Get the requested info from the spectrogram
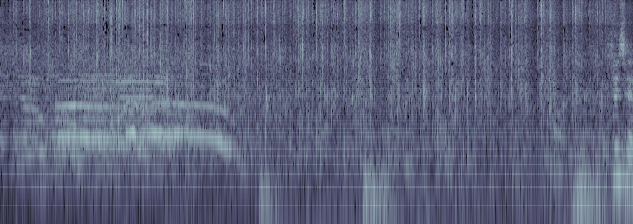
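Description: Audience clapping as the band's music stops, with voices calling out over the applause.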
